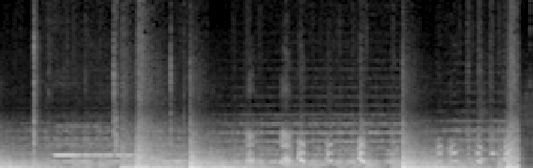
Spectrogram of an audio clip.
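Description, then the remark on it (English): Several sharp dog barks and yips ring out in bursts over a busy, noisy background, loud, with a few higher whimpering yelps between them. “This dog barking is a historically accurate touch there.”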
